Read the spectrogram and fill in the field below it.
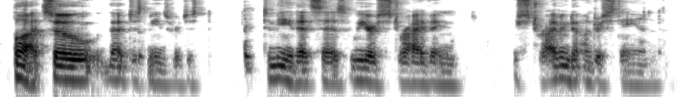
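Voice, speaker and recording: A man speaks quietly at a fairly slow pace. His loudness swings widely. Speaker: printmaker and artist. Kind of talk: casual livestream musing. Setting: livestream while carving.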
